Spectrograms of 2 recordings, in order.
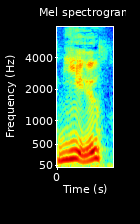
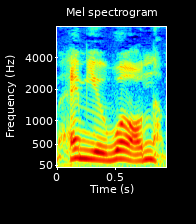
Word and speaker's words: mju: something called the mju it's about um i think pronounced mu um u1 which was a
